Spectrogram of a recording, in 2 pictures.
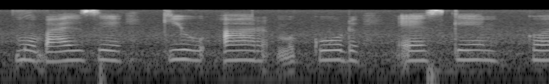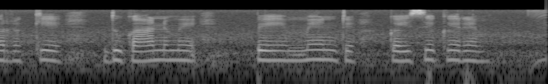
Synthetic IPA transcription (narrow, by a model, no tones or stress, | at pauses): moːbaːɪlse | kju | aːɾkoːɖ | ɛsken | kəɾke | d̪ʊkaːnmẽ | peːmẽɳʈ | kəɪsekəɾẽ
